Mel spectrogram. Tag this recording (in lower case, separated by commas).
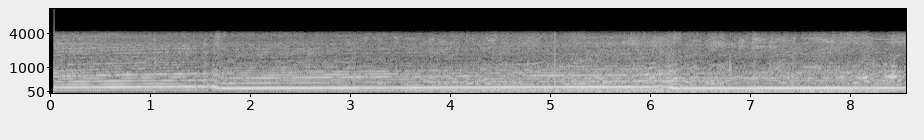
vehicle, car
